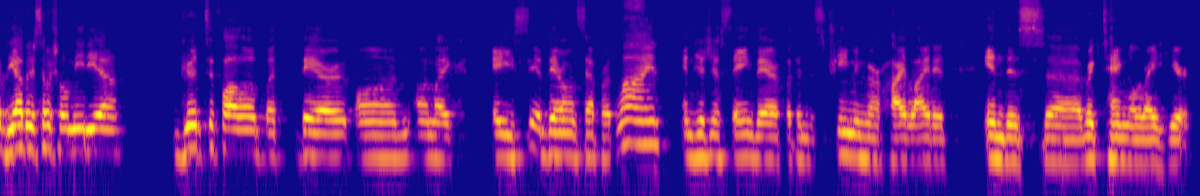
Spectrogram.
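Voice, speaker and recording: Mellow-voiced man demoing software. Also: medium pitch, smooth. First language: Romanian. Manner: halting, lots of fillers and restarts. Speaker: software developer. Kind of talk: casual screen-share product demo.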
